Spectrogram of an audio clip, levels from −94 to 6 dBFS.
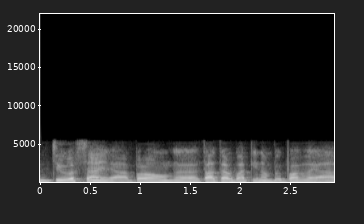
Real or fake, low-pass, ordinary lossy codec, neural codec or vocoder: fake; 5.4 kHz; none; codec, 16 kHz, 1.1 kbps, Voila-Tokenizer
